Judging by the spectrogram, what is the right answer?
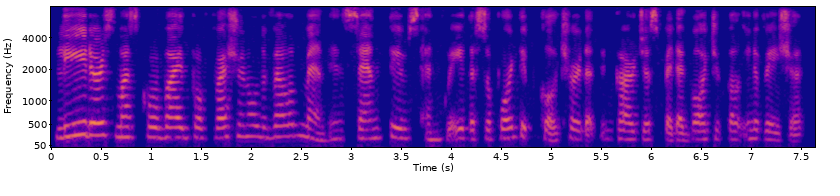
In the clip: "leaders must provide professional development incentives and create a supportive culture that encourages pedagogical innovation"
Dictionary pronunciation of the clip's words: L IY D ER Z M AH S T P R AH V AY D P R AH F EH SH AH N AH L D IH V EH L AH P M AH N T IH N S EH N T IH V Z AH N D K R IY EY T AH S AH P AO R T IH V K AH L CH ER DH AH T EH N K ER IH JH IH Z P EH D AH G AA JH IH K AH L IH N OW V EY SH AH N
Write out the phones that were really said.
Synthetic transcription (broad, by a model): L IY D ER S M AH S T P R AH V AY D P R AH F EH SH AH N AH L D IH V EH L AH P M AH N T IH N S EH N T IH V S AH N D K R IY EY T AH S AH P AO R T IH V K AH L CH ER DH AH T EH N K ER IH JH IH S P EH D AH G AA JH IH K AH L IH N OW V EY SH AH N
